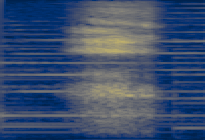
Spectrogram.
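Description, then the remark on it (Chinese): A single drawn-out, breathy yawn voiced by a person, swelling and then trailing off over about half a second, with no talking around it. “他不停地打着哈欠”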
